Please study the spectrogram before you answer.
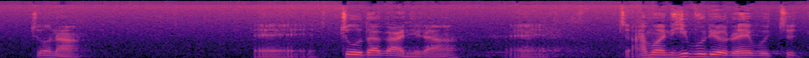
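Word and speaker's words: יונה: 근데 이 요나의 이름 뜻은 요나의 이 히브리어 발음은 쪼나입니다. 쪼나.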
